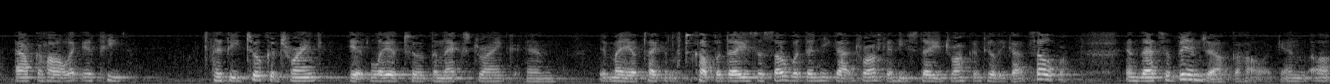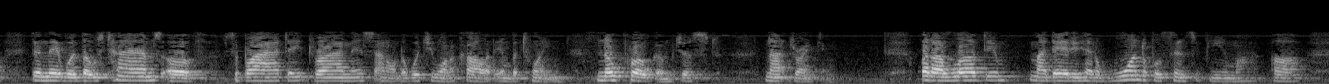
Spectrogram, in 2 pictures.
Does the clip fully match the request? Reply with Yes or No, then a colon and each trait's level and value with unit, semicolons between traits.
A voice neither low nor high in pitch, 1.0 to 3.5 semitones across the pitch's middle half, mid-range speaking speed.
Yes: medium, 160 Hz; narrow, 2.5 semitones; average, 185 wpm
